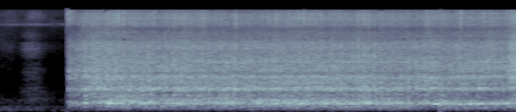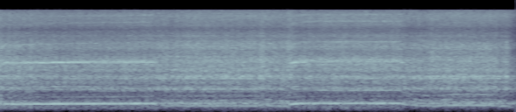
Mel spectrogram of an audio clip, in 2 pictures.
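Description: SQ Professional electric blender's motor running at speed, blending chunks of pineapple and frozen banana in liquid into a smooth juice. It starts abruptly about a second in and is switched off at the very end, its pitch stepping down and back up a few times along the way.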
